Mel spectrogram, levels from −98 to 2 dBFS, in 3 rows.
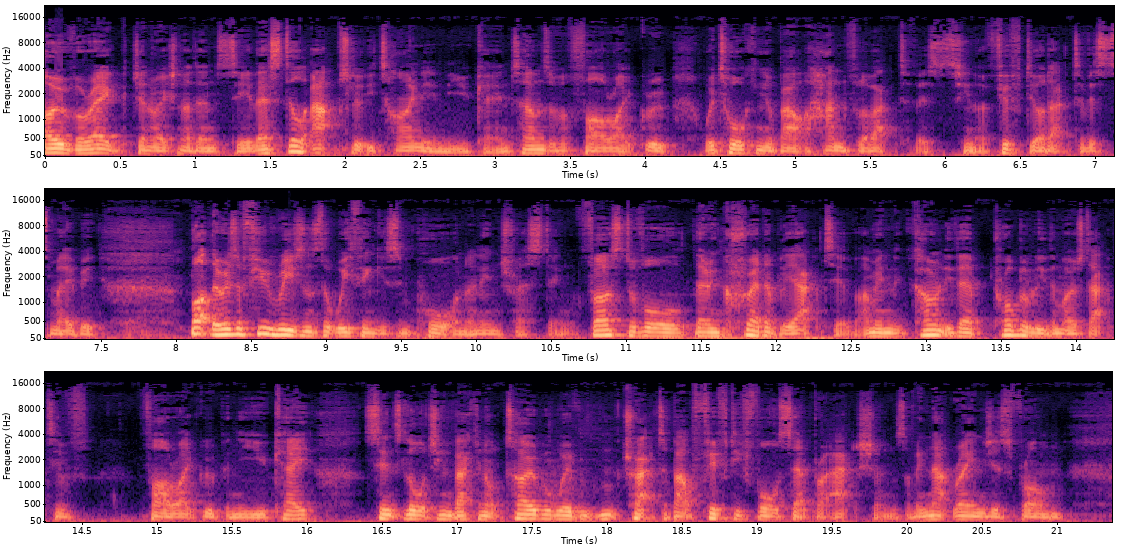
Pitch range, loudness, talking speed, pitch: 85-110 Hz, -18 LUFS, 225 wpm, 95 Hz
